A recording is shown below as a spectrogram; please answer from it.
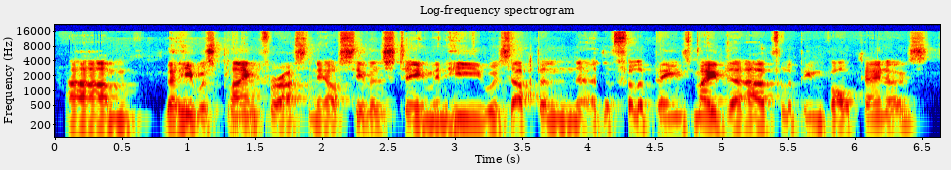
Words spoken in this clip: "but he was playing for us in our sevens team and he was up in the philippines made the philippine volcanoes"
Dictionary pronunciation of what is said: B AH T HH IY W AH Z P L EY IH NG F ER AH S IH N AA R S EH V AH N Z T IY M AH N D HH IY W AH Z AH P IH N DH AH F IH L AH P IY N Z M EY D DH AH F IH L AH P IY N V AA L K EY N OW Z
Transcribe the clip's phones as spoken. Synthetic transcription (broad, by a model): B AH T HH IY W AH Z P L EY IH NG F ER AH S IH N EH L S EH V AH N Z T IY M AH N IY W AH Z AH P IH N DH AH F IH L AH P IY N Z M EY D DH AH F IH L AH P IY N V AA L K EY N OW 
